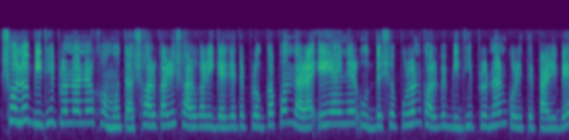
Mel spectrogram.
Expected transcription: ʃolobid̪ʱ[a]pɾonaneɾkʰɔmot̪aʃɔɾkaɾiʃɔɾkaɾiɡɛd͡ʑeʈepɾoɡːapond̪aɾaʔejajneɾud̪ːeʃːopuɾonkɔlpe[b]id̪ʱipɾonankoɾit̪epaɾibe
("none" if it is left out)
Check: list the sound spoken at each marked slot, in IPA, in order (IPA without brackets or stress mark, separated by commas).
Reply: i, b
